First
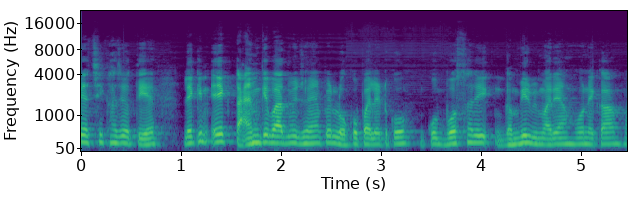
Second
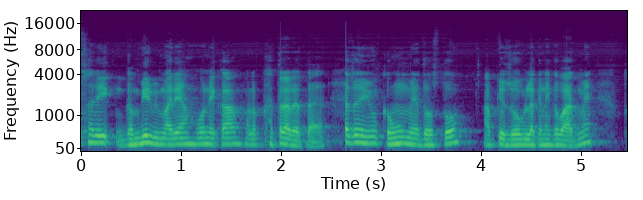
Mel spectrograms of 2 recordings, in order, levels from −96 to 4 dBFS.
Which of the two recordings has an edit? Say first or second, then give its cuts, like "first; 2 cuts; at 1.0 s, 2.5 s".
second; 1 cut; at 2.6 s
